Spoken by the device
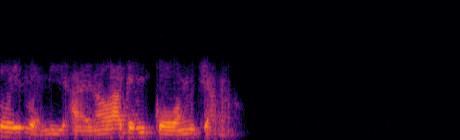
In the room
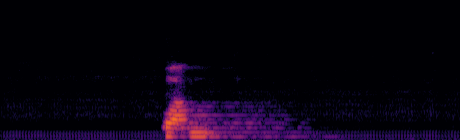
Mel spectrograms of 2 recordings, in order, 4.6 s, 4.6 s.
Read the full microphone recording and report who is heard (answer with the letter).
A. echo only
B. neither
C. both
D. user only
D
